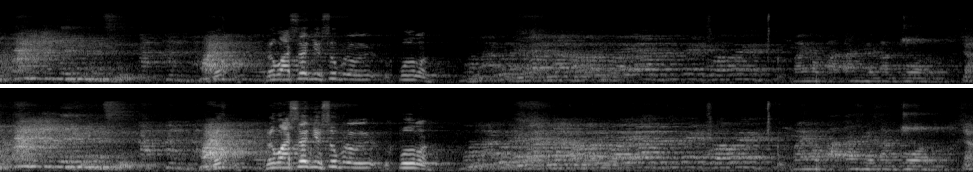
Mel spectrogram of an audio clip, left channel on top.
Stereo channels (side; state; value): left; quieter; 10.0 dB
